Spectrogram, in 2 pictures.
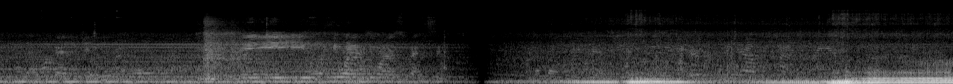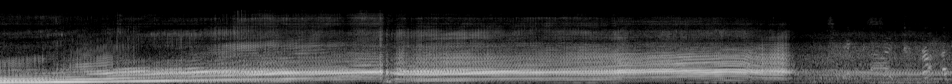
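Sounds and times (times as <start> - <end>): car engine accelerating hard: 5.6 - 19.0.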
